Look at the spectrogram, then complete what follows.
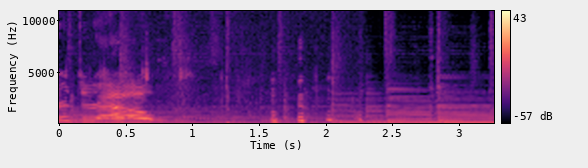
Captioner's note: laughing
